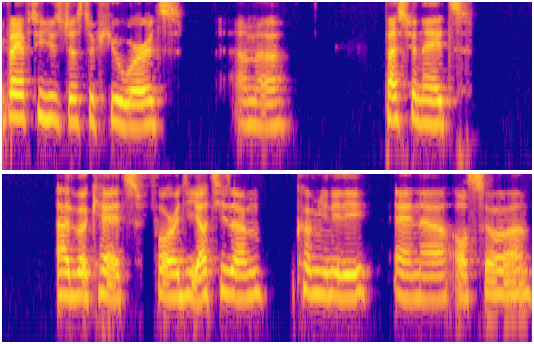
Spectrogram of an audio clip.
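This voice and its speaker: Against a quiet background, a woman with a French accent speaks at a fairly slow, monotone, flat medium pitch, with long, frequent pauses. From France. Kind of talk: interview. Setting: podcast. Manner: halting.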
